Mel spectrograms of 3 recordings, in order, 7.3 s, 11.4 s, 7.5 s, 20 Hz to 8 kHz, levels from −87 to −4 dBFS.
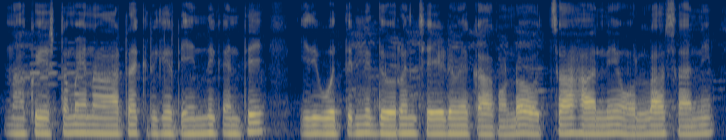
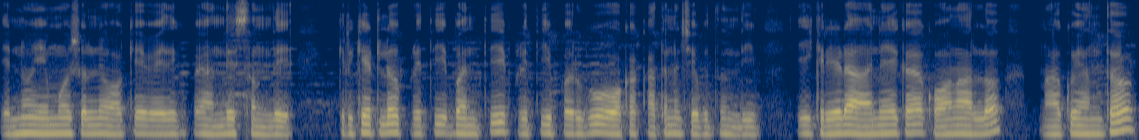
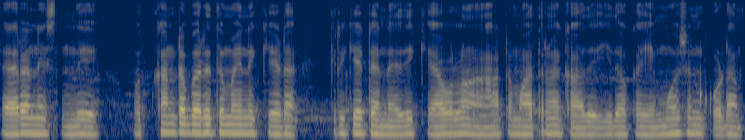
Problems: constant background noise, continuous background conversations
